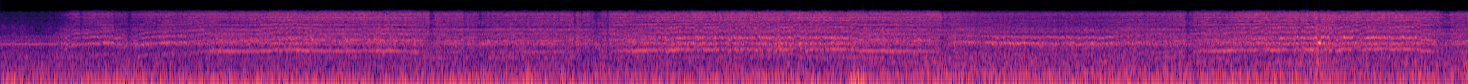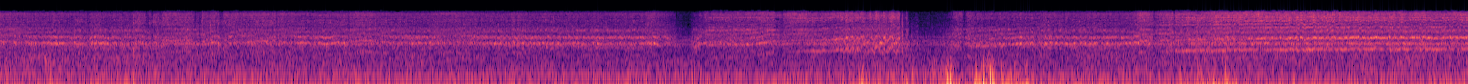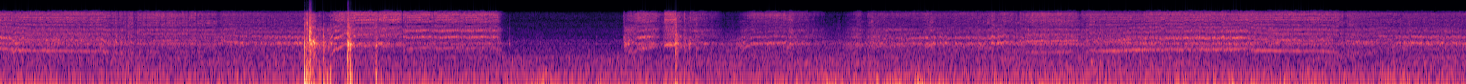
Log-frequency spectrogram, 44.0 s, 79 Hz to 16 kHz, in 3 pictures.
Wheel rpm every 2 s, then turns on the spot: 60, 150, 160, 160, 160, 160, 160, 160, 160, 160, 140, 130, 120, 160, 160, 160, 170, 90, 80, 140, 160, 160.
none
